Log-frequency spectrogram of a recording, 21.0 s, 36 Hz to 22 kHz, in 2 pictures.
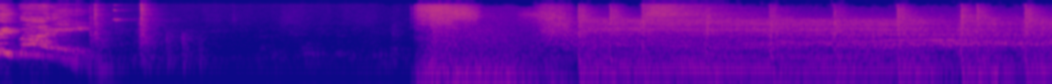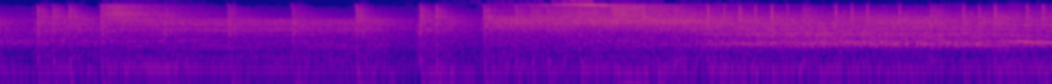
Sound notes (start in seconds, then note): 8.4 cheers and applause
